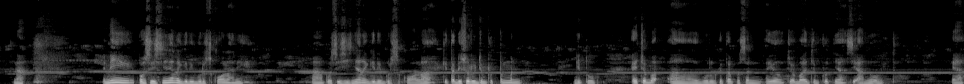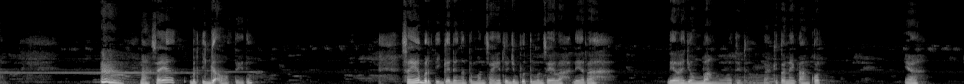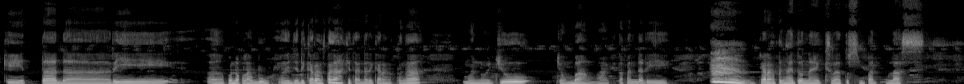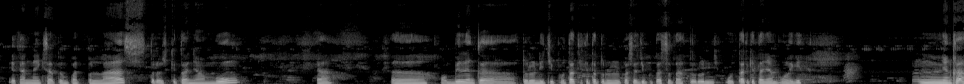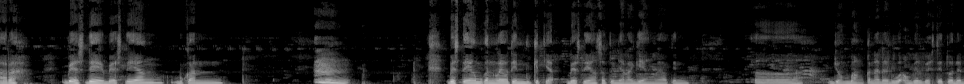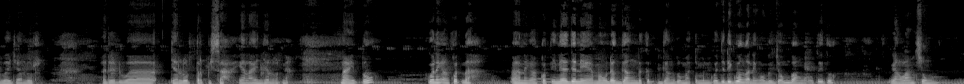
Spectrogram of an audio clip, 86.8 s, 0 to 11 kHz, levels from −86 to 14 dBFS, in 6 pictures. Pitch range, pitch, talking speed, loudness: 155-195 Hz, 170 Hz, 125 wpm, -26 LUFS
